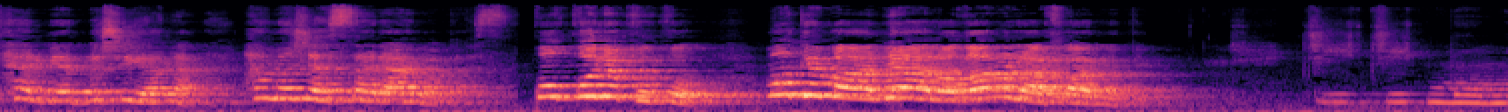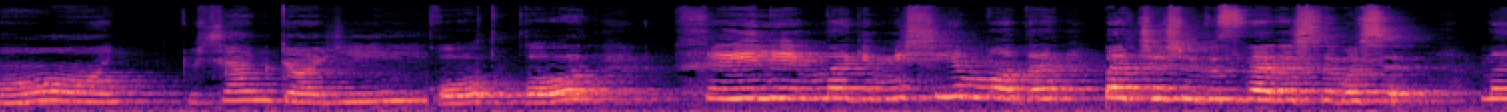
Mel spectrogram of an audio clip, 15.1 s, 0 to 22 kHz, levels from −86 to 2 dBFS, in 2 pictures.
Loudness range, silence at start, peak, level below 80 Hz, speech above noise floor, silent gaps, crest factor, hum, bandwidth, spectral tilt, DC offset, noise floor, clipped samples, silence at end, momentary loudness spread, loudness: 14 LU; 0 s; -2 dBFS; -58 dBFS; 28 dB; none; 18 dB; none; 19 kHz; -2 dB/octave; under 0.1%; -50 dBFS; under 0.1%; 0 s; 18 LU; -21 LUFS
